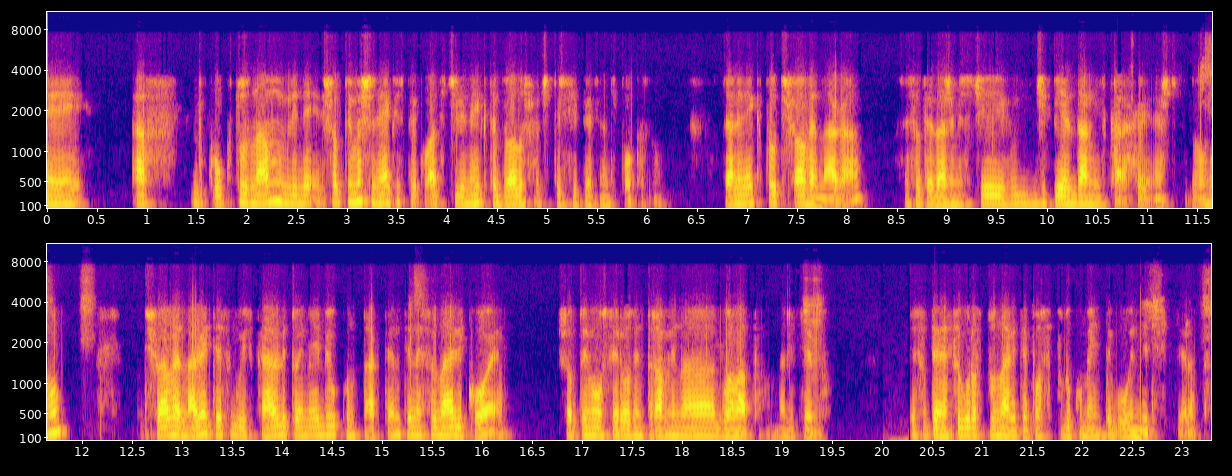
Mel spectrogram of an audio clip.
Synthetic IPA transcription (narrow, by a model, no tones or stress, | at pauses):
ɛ | as | d̪okɔlˠkʊ̥t̪oznamlinɛʃt̪ɔt̪oiməʃɛnʲakvispɛkulˠa̰t̪sit͡ʃɛlinɛjkə̥t̪əbilˠad̪ʊʃat͡ʃɛ̥t̪iɾɛsɛipɛt̪inət̪i̥pokɤ̥sno | t̪ʲalinɛjkə̥t̪əot̪i̥ʃlˠavɛd̪naɡə̰ | smisəlˠt̪ɛd̪aʒɛmislʲət͡ʃɛd͡ʒipiɛzd̪anːiːska̰ɾɐ̰xə̰lḭnɛ̰ʃt̪o̥pod̪ɔ̰bno | ot̪i̥ʃlˠavɛd̪naɡəit̪ɛsəɡoiskaɾɐlit̪ɔjnɛɛbilˠkont̪akt̪ɛnt̪ɛnɛsəznaɛlikʰɔɛ̰ | ʃt̪ɔt̪oimɐlˠosɛɾʲiɔznit̪ɾʔavminɐɡlˠɐvat̪ə̥nɐlit̪sɛt̪o̥ | smisəlˠt̪ɛnɛsəɡoɾɐspoznalit̪ɛpɔslɛ̥pod̪okʊmɛnt̪it̪ɛɡoind̪ɛnt̪i̥fi̥t̪sḭɾə̰t̪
